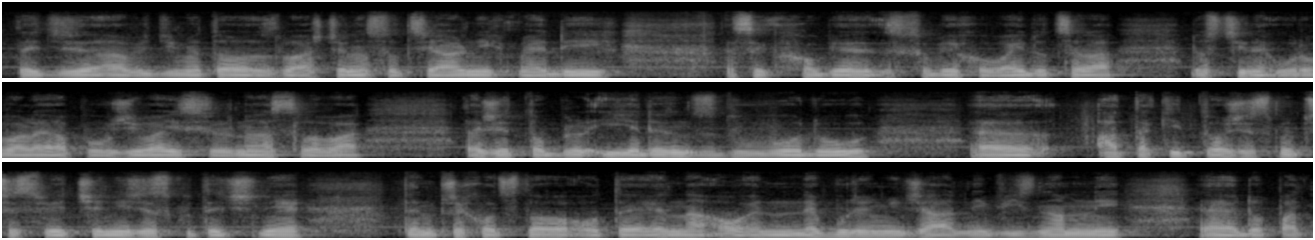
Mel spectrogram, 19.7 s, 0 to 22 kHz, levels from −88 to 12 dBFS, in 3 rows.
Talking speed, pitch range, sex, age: 145 wpm, 85-95 Hz, male, 50-69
